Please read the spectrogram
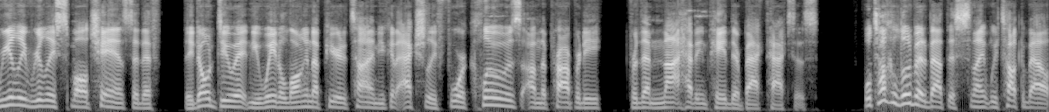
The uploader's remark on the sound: This was a live class recorded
